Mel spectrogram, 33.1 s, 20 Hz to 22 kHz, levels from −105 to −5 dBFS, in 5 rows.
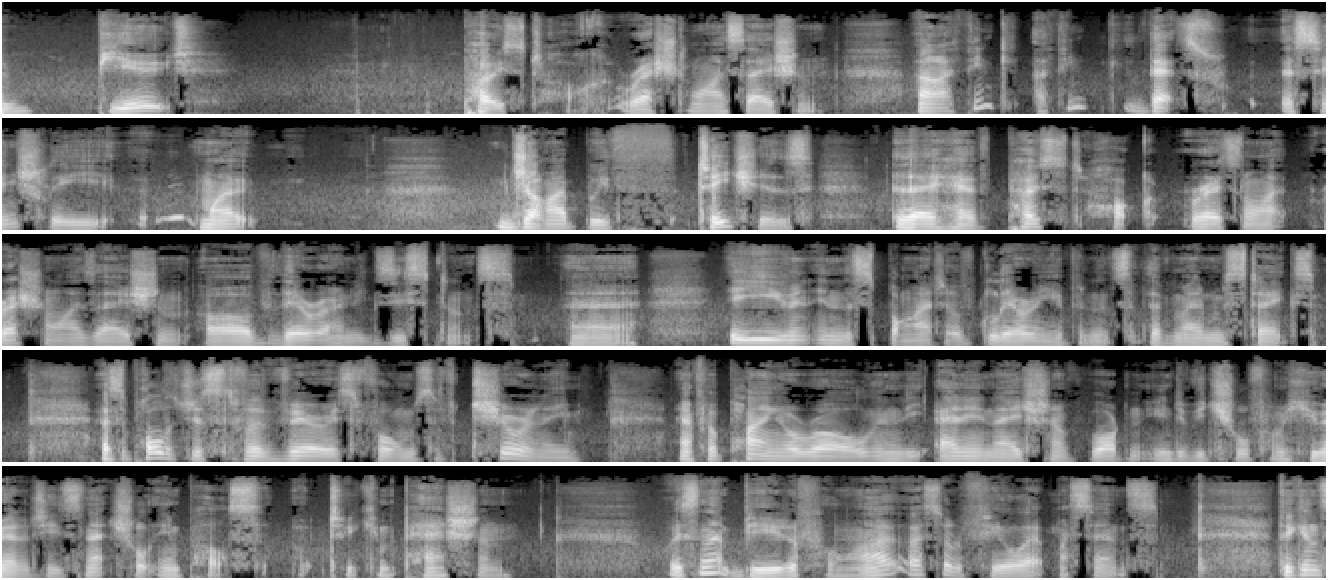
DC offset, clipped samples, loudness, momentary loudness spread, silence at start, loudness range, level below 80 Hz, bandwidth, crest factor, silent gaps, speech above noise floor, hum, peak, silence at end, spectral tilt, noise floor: under 0.1%; under 0.1%; -20 LUFS; 13 LU; 0 s; 5 LU; -48 dBFS; 16 kHz; 22 dB; none; 34 dB; none; 0 dBFS; 0 s; -3 dB/octave; -55 dBFS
